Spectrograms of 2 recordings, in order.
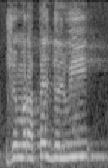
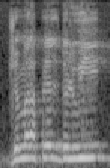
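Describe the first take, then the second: No difference in how they are said.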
